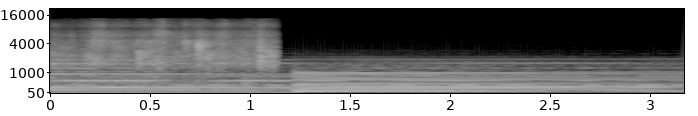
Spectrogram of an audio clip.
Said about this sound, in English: Let's just give Jesus a round of applause this morning.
